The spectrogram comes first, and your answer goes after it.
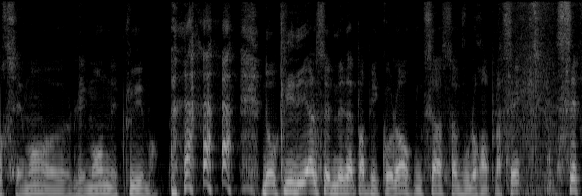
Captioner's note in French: rires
